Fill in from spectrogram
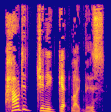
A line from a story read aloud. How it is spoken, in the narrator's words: he asked slowly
